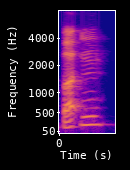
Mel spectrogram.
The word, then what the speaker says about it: button: the first one curtain button you don't really hear that T sound button Mountain again sometimes American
